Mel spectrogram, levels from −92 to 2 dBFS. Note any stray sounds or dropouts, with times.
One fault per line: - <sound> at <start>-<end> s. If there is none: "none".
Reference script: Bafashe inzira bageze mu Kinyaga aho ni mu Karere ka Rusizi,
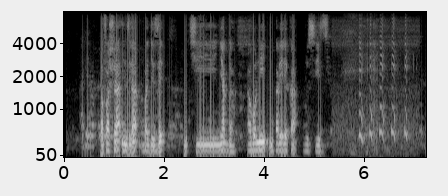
- laugh at 5.5-7.1 s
